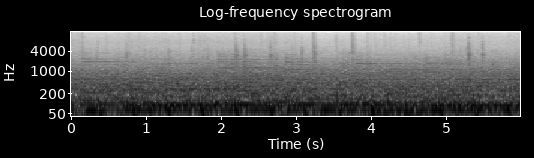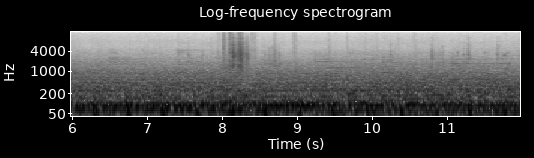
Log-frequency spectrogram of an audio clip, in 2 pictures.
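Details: Heavy low engine-like rumble fills the recording with faint music beneath, broken by one brief broadband burst near the eighth second, and no animal voice.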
